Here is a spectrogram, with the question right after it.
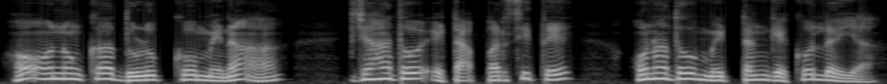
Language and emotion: Santali, neutral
